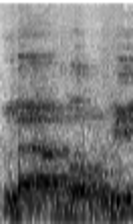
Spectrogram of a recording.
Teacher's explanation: the first L is a light L and the ending L is a dark L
